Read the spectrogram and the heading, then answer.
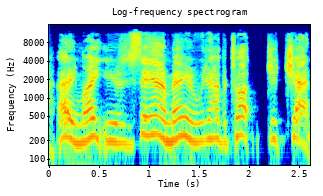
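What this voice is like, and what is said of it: Imitated Australian accent. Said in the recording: “He had an Australian accent.”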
